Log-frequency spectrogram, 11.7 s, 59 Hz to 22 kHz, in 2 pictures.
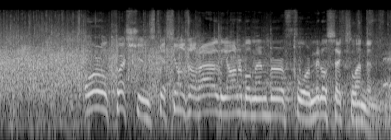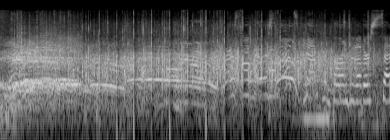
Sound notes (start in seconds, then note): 6.0 some Applause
